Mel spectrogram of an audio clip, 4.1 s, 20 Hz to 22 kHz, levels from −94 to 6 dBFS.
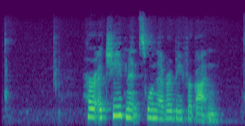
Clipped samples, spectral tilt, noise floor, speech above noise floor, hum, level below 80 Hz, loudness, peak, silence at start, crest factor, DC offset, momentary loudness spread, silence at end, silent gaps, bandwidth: under 0.1%; -3.5 dB/octave; -65 dBFS; 41 dB; none; -72 dBFS; -25 LUFS; -10 dBFS; 0.1 s; 16 dB; under 0.1%; 11 LU; 0.45 s; none; 14 kHz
